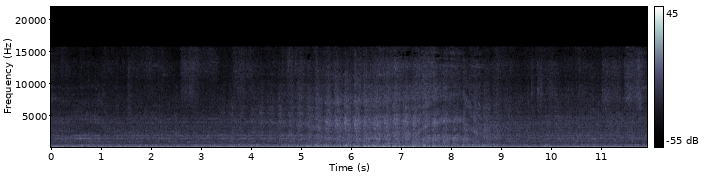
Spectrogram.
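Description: Loaded freight coal hopper cars rolling past on the rails: a steady rumble of steel wheels on track, growing louder around the middle.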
